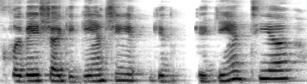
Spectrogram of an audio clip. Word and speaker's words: Calvatia gigantea: So I think the Latin is pronounced Calvatia gigantea or gigante, depending.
